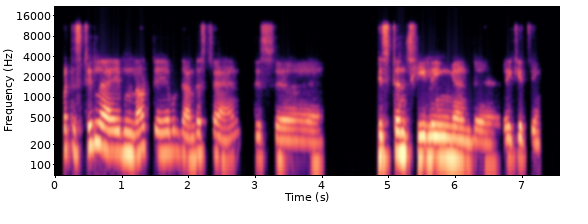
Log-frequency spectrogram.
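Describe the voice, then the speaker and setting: A man talks at a very slow pace. His pitch is medium with ordinary variation. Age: 70s. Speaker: student. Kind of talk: casual chat. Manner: halting.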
